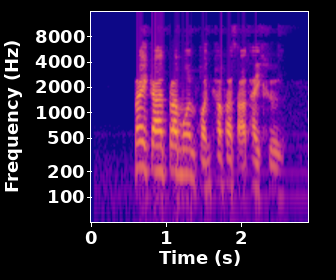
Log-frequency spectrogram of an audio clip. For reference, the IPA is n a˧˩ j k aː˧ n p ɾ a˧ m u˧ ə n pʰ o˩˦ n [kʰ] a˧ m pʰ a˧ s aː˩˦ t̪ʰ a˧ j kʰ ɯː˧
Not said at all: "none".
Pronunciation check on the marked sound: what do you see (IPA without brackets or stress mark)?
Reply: kʰ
